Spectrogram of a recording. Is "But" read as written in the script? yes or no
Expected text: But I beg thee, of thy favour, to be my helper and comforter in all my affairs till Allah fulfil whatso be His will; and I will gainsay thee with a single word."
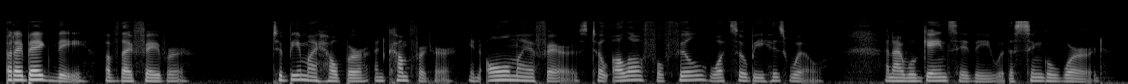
yes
